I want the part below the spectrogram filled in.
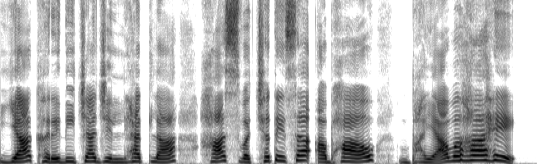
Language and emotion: Marathi, disgusted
